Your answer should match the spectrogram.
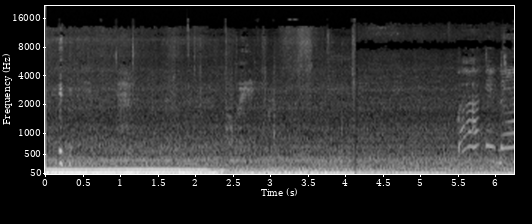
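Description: Car engine idling, heard from inside the cabin, then cut off sharply about two seconds in, leaving a low rumble.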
